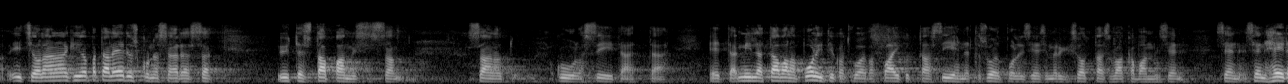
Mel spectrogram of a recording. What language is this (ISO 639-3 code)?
fin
